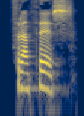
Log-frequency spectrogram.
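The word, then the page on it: frances: Spain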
